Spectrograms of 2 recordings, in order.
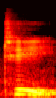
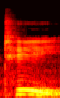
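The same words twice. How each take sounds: No difference in how they are said.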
